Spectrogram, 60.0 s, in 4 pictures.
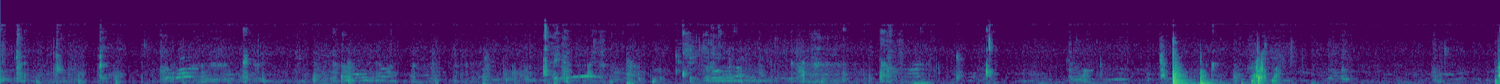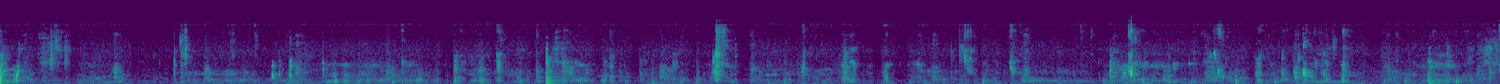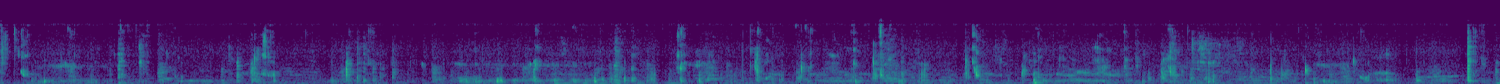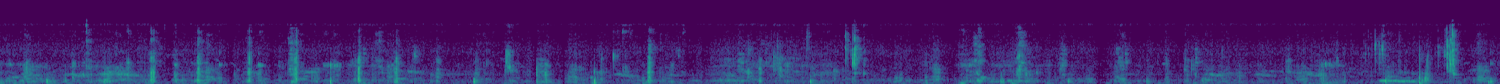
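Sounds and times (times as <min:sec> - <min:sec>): person chewing wetly: 0:00.0 - 0:13.0, 0:14.4 - 1:00.0
fingers squishing food on plate: 0:14.3 - 1:00.0.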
